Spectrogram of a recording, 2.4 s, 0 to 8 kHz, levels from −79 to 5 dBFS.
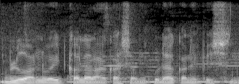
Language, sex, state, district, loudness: Telugu, male, Andhra Pradesh, Sri Satya Sai, -16 LUFS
